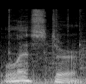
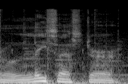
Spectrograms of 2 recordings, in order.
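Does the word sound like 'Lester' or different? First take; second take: like Lester; different. First: The word sounds just like Lester. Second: The word does not sound like Lester. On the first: The speaker calls it right. "The correct pronunciation ... is Lester. Like it was spelled L E S T E R" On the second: The speaker calls it wrong. "many newcomers uh, tend to pronounce it Leicester or Leicester. Both are wrong"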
